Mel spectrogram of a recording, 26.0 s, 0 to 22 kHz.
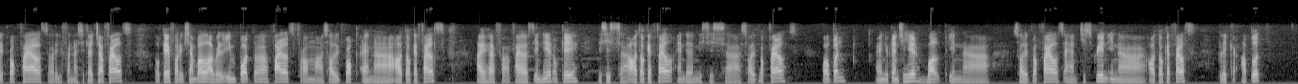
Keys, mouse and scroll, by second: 3.1 click, 9.6 click, 16.4 click, 25.1 click.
